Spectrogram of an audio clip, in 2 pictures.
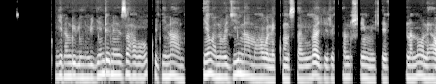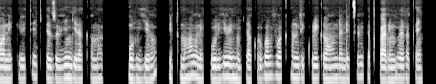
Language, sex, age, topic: Kinyarwanda, female, 25-35, education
